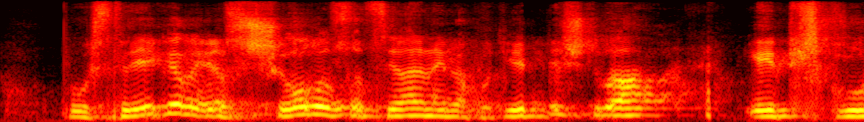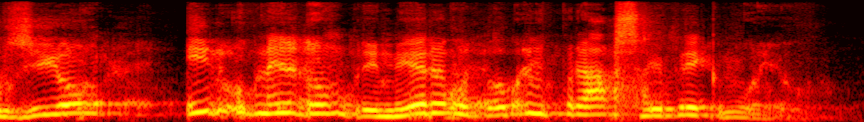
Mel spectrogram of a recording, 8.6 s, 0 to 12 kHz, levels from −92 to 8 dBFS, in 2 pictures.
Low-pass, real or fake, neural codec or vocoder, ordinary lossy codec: none; fake; codec, 24 kHz, 1.5 kbps, HILCodec; none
